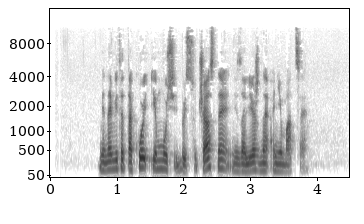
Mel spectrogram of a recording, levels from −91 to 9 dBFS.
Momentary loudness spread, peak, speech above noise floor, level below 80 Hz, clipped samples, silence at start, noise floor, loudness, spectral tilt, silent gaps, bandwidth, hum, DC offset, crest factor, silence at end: 8 LU; -2 dBFS; 42 dB; -72 dBFS; under 0.1%; 0.75 s; -64 dBFS; -22 LUFS; -4 dB/octave; none; 11.5 kHz; none; under 0.1%; 22 dB; 0.65 s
